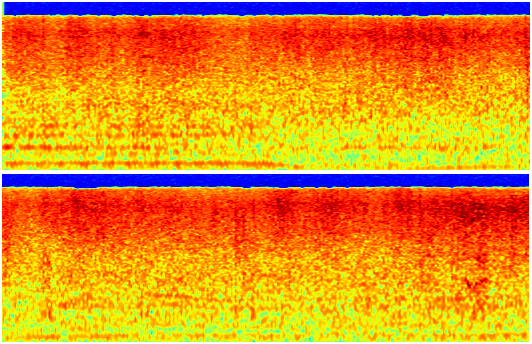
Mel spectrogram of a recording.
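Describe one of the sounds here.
An outboard motor roars steadily, its pitch dipping and then rising again.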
